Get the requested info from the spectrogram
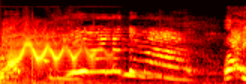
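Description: A cartoon-style 'boing' sound effect with a fast wobbling pitch, lasting about half a second, followed by a voice.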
